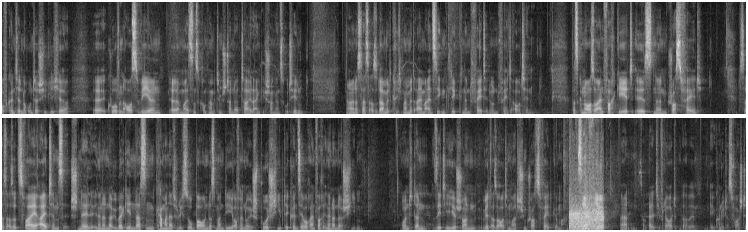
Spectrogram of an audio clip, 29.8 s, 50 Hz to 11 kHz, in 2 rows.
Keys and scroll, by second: 13.8 super+Delete.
